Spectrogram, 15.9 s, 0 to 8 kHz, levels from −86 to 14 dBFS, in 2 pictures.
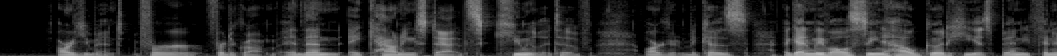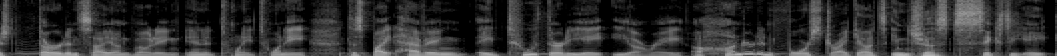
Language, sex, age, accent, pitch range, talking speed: English, male, 30-49, American, 105-145 Hz, 150 wpm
